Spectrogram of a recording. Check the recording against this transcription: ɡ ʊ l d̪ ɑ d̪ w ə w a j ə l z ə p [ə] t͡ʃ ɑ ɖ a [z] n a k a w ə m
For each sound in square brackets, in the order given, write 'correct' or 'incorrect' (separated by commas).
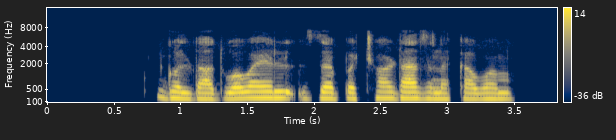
correct, correct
